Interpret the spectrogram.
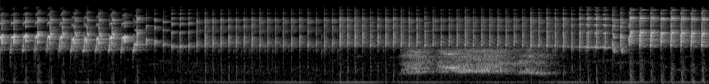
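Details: Lovebird, described as a lively fighter type, giving a long 'ngekek panjang' chatter used as a lure to provoke other lovebirds into answering. A fast, shrill, continuous rattling chatter of rapid pulses runs unbroken for about seven seconds, with a fainter rasping layer midway.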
